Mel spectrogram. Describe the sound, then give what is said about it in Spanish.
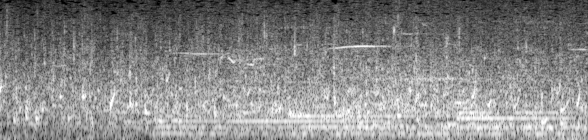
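Gentle stream flowing, a steady, soft trickle and wash of water that continues evenly with no pauses. “Llegamos hasta un suave arroyo.”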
